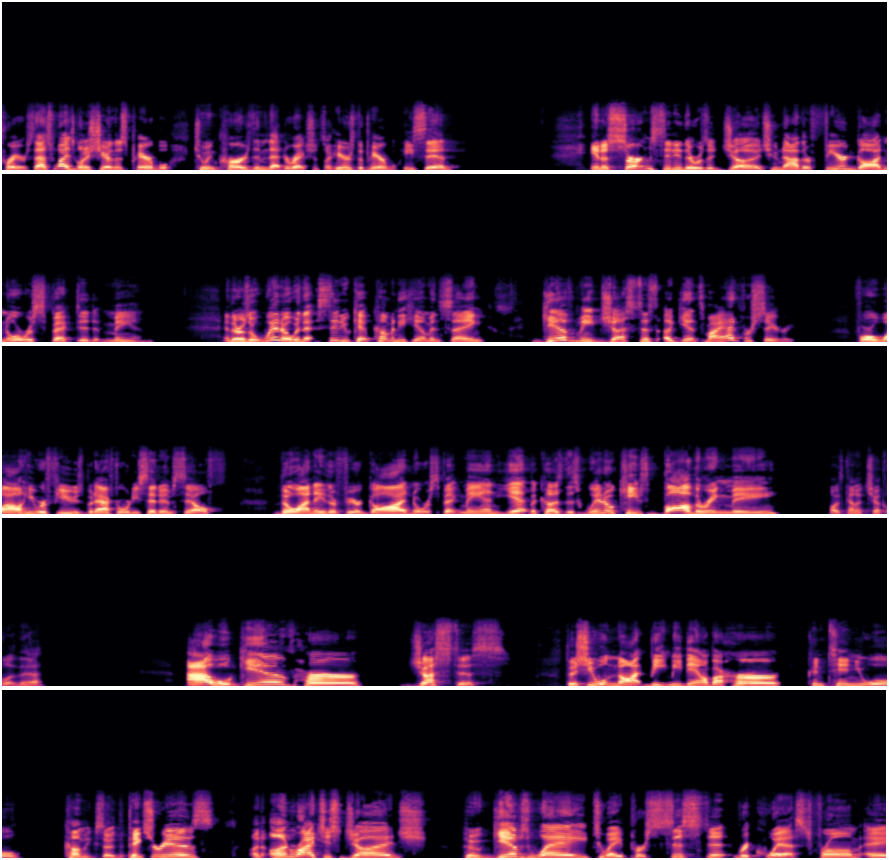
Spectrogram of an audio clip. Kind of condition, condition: setting, large echoing room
